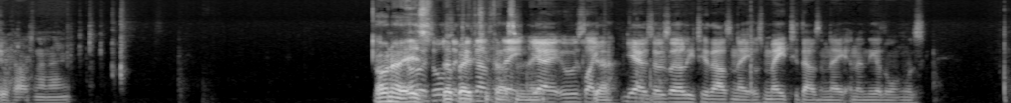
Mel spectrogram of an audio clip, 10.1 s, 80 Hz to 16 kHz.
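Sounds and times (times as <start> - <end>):
speech: 0.0 - 1.0, 3.7 - 9.4
computer keyboard keys being pressed: 0.7 - 1.4.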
